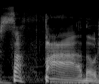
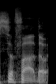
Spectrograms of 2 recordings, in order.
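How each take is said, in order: First: The word is said angrily, with force. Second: The word is said calmly, without anger. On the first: The speaker calls it right. "you have to be mad" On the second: The speaker calls it wrong. "You just can't say Safado"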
